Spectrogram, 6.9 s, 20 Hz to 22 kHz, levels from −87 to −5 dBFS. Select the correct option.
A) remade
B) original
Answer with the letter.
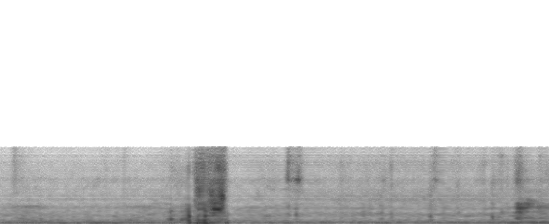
A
